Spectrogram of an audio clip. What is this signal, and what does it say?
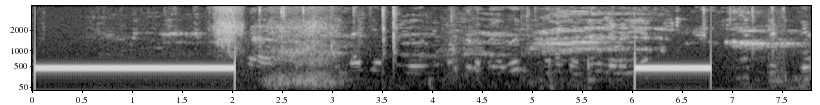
Ringback tone (North America), 440 + 480 Hz.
